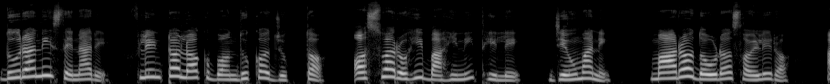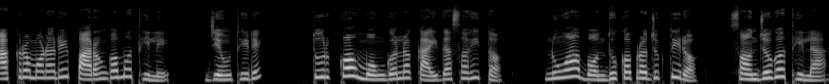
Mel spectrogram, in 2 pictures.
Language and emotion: Odia, neutral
